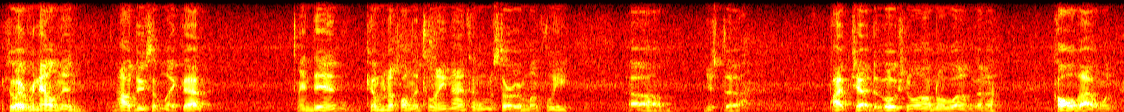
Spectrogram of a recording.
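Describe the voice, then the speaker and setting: Speaking unscripted to viewers, a man who hosts a pipe-smoking channel rambles hesitantly, in halting stops and starts. His darkish voice sits on the low side with fairly even intonation, and the low-quality amateur phone recording has a little hiss or hum.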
